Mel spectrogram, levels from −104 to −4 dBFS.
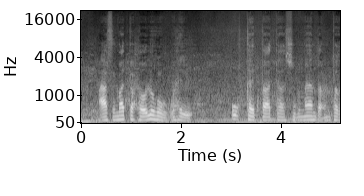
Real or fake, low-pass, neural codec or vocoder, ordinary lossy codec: fake; none; codec, 44.1 kHz, 3.4 kbps, Pupu-Codec; none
